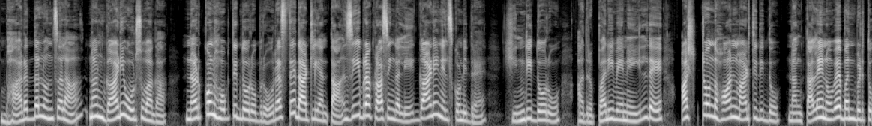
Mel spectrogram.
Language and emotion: Kannada, sad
